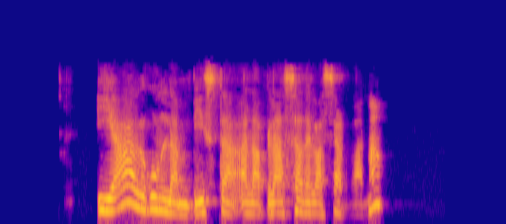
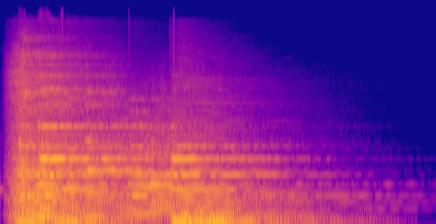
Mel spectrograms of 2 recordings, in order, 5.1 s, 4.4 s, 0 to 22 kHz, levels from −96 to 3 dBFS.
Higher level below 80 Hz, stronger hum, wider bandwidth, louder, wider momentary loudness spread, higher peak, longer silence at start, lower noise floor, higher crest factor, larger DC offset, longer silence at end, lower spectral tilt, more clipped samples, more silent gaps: second, -60 dBFS vs -28 dBFS; neither; second, 8 kHz vs 14 kHz; first, -17 LUFS vs -21 LUFS; second, 7 LU vs 20 LU; about the same, -4 dBFS vs -4 dBFS; first, 0.95 s vs 0.05 s; first, -86 dBFS vs -60 dBFS; about the same, 16 dB vs 18 dB; neither; about the same, 1.25 s vs 1.2 s; about the same, -4 dB/octave vs -5 dB/octave; neither; neither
